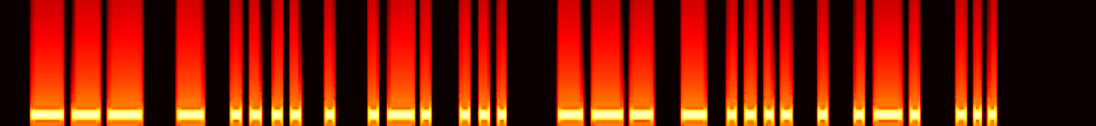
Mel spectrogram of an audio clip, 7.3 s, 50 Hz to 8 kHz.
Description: Morse code, heard as a keyed tone, about 18 wpm, 250 Hz. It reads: OTHERS OTHERS
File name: morse / morse-training-20WPM-3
